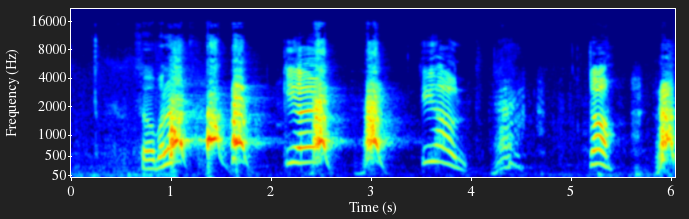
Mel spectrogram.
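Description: A small dog barking and yelping, a quick run of short, high calls that start about a second in and come every half second or so.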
